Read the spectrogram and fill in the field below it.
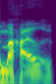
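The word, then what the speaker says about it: Mykhailiuk: Mihailuk. It's not as bad as it looks. Mihailuk. Just say Svi Mihailuk. That's how you say it.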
